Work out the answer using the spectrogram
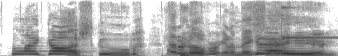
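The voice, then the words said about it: Imitates a cartoon character voice. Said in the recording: “You impersonate everybody... That was a good one.”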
